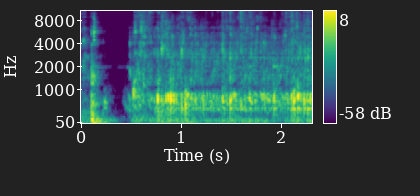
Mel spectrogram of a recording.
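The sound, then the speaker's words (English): Wine poured into a glass at a dinner with ziti pasta, a faint, continuous liquid trickle and gurgle that runs steadily after a brief pause at the start. “And I guess I'll have to pour a little more of this wine.”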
